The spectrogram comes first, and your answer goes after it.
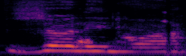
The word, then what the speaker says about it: Jolie Noire: So, Jolie Noire, did I pronounce that right? Yeah, Jolie Noire.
